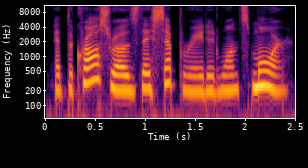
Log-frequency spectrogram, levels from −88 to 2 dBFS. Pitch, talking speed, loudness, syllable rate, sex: 225 Hz, 190 wpm, -16 LUFS, 4.8 syllables/s, female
